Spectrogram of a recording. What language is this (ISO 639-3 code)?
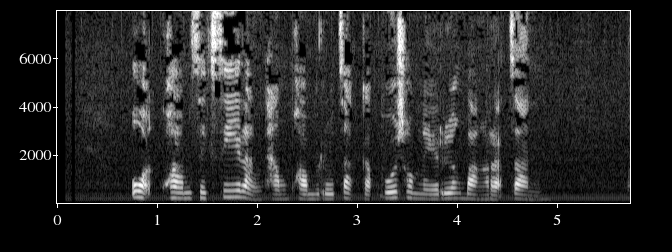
tha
